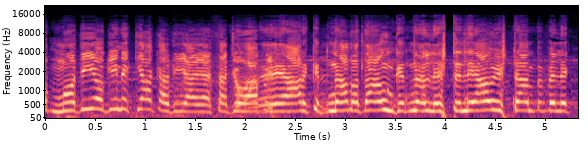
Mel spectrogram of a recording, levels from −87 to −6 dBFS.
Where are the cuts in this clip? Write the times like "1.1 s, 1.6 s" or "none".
none

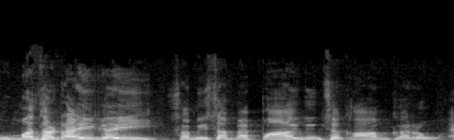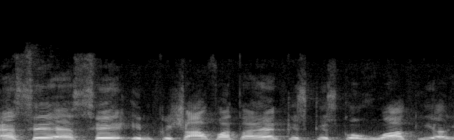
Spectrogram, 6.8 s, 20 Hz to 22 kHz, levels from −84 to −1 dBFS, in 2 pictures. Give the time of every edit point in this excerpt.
1.2 s

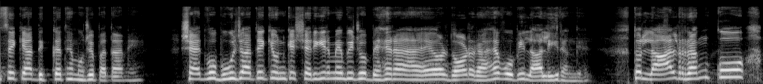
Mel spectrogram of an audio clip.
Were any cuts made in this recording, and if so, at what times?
none

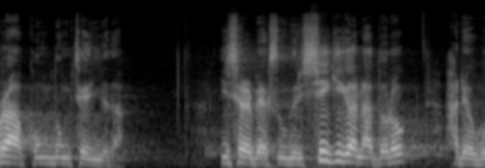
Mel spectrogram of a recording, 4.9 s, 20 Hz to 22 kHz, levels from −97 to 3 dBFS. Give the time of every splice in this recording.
1.9 s

